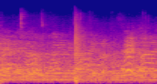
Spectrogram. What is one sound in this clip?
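A football thuds off a kick.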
